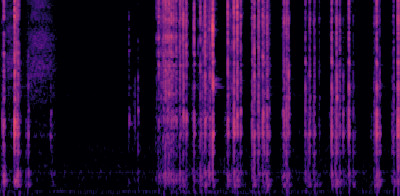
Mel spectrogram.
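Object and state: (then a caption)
Metal mesh microphone grille being scratched. The tines of a clear plastic fork scratch the black metal mesh microphone grille of a handheld Zoom recorder while a long-nailed hand rests on the recorder's body. Two sharp scrapes and a soft hiss are followed by a quiet pause, then a quick run of short, bright, raspy scratches up close. Each scratch stops dry, with no ring.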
